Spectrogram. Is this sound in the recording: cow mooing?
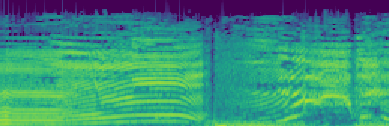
yes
